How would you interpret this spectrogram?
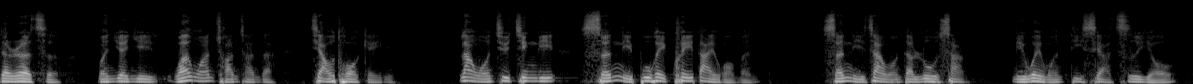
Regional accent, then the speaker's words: Chaozhou, Guangdong, China; 我年轻的时候我很霸道的啊，我潮州人啊

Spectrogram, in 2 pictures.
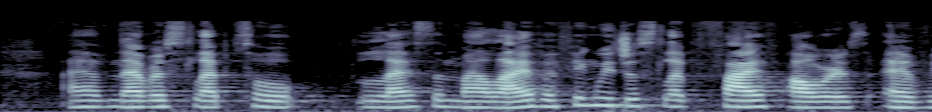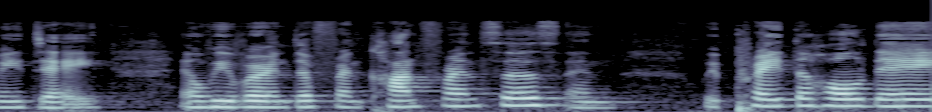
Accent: Germany; English is a second language; I grew up in Germany, so I was raised up really German. But I like more the Brazilian part of me, I think.

